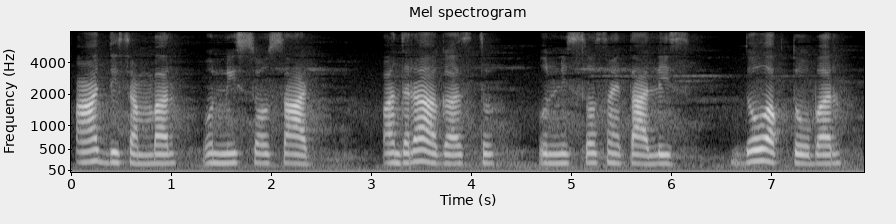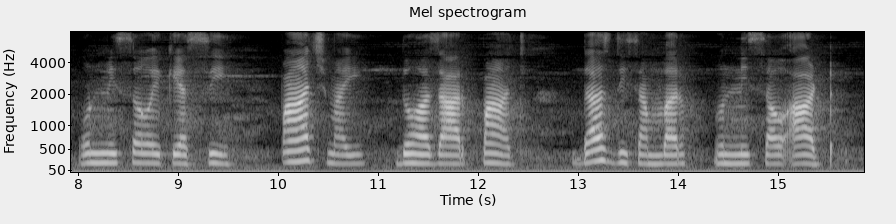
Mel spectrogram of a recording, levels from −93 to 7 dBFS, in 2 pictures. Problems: constant background noise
